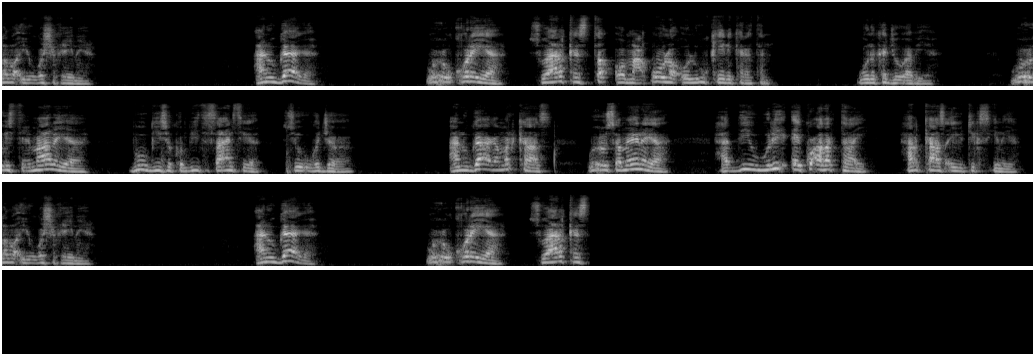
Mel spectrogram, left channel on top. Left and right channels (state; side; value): drops out; right; at 5.9 s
